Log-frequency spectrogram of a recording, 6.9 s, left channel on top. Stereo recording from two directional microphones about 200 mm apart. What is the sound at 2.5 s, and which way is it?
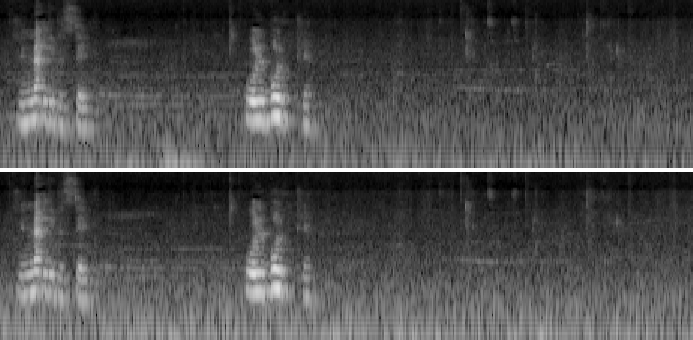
Speech, 15° right (ahead or behind).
